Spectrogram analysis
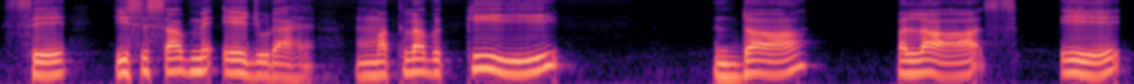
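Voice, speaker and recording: A man teaching English pronunciation, spelling out sounds slowly and repeating key words. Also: medium pitch, darkish tone, clean tone, no echo, clean studio sound. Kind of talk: slow explanatory lesson.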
